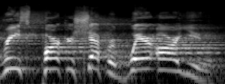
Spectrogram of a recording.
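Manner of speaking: stern, firm call-out. Retelling a moment of worry while calling out to a child who could not be found, putting on a stern voice. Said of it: "I put on my dad voice".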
